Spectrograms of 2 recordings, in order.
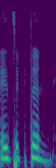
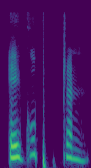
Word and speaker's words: Ägypten: Nah, tapi bacanya bukan Egyptian ya. Somen. Dia pakai A umlaut ya. Hmm. Bacanya Ägypten. Ingat U ya. Hmm. Lagi Entschuldigung. Upsilon dibacanya U. Pyramide Ägypten ya. Y di tengah menjadi U kalau bahasa Jerman bacanya.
